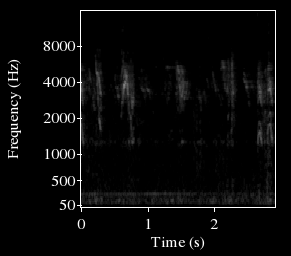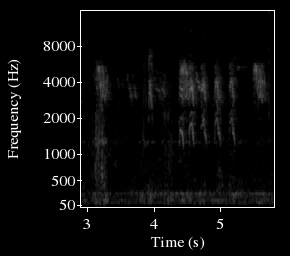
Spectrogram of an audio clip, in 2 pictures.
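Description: Sparrows chirp busily: harsh, high cheeps in quick irregular bursts, several per second, over a faint steady mechanical hum.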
